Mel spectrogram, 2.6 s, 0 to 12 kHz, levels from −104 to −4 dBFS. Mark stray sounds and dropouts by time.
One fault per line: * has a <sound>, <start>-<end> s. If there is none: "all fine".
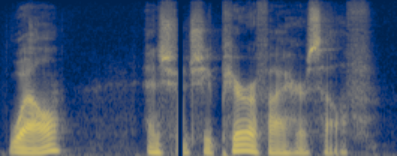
* has a dropout, 1.2-1.2 s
